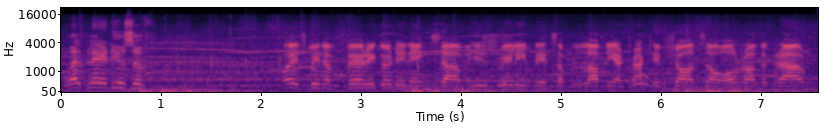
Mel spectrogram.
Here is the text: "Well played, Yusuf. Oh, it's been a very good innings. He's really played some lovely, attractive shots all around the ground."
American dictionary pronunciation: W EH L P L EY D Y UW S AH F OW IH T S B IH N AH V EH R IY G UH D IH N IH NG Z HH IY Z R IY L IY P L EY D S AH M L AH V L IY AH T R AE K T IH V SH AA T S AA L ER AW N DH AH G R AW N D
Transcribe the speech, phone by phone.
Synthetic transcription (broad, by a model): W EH L P L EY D Y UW S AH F OW IH T S B IH N AH V EH R IY G UH D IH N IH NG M HH IY Z R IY L IY P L EY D S AH M L AH V L IY AH T R AE K T IH V SH AA T S AA L ER AW N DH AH G R AW N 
